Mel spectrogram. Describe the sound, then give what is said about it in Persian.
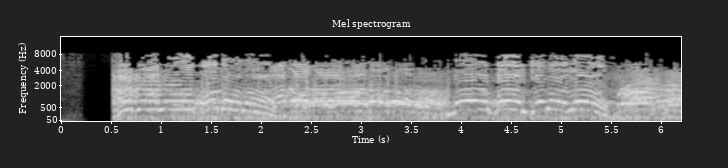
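Protesters chant outside the Iranian consulate in Herat, demanding justice over Afghan migrants drowned in the Harirud river. A loud mass of voices bursts in abruptly and keeps up a continuous, overlapping chant and shouting. “صدای این معترضانی که خواستار تامین عدالت در مورد عاملان رویداد غرق کردن کاریجان افغان در هریرود در مرز مشترک ایران و افغانستان شدند.”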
